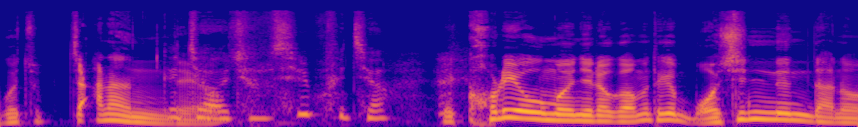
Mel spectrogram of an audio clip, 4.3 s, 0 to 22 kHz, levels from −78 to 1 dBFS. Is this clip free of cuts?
yes; 0 cuts

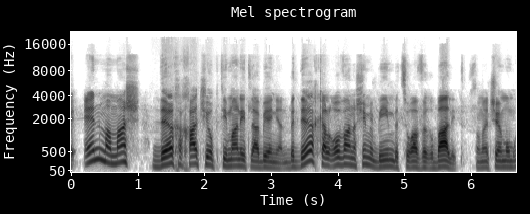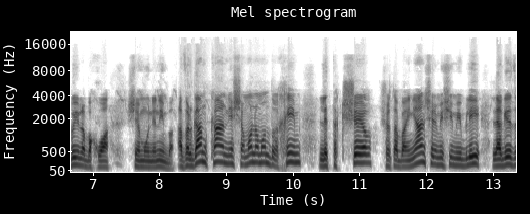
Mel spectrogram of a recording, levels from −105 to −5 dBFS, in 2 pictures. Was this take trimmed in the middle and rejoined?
no; 0 cuts

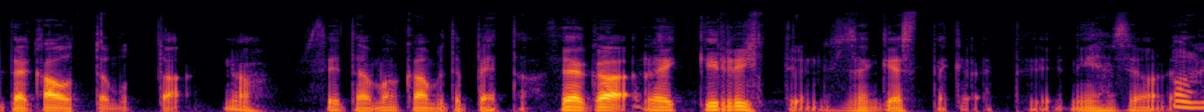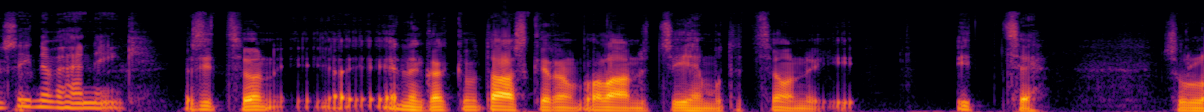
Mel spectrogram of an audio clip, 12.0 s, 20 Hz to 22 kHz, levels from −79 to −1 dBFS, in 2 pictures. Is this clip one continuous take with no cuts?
yes; 0 cuts

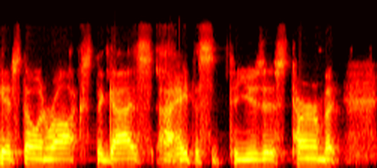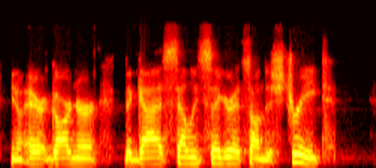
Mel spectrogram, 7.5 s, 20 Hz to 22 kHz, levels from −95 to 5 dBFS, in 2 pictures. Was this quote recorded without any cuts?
yes; 0 cuts

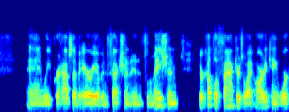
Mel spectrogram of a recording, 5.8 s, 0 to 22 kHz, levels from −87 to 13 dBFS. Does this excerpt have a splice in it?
no; 0 cuts

